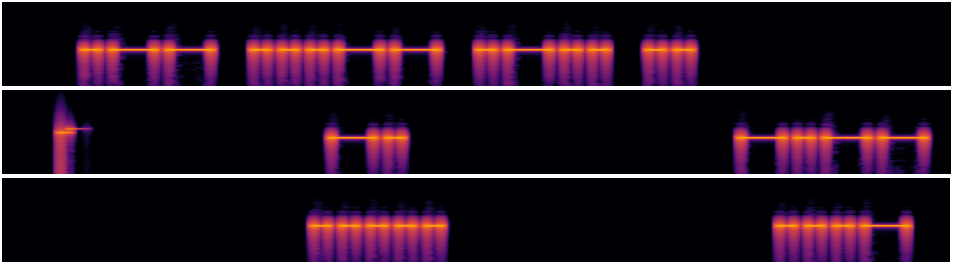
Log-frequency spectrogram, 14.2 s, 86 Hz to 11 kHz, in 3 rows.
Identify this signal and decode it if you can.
Morse code, heard as a keyed tone, about 17 wpm, spaced as for 7 wpm, 700 Hz. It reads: W3LI NY5V
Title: USA Call Signs - 4 Characters - 8x Character Spacing - 17wpm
